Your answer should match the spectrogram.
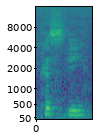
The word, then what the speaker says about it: Pisgah: This here's talking about the Pisky or Pisgah, however you want to pronounce it. I've always heard Pisky my entire life.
